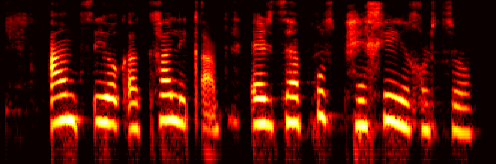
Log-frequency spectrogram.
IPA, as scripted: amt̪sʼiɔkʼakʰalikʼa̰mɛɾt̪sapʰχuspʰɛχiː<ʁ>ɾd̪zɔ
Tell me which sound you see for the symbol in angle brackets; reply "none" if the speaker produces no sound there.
ʁ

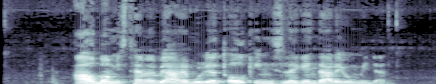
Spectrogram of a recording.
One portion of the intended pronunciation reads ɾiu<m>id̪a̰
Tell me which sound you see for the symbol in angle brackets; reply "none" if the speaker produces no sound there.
m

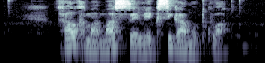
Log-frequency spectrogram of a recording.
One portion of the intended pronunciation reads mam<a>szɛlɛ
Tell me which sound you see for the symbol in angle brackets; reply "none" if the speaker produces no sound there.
a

